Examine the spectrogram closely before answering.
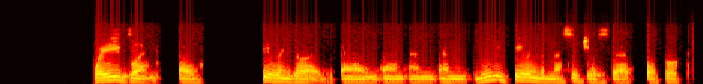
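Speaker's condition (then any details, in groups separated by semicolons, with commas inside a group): No condition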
